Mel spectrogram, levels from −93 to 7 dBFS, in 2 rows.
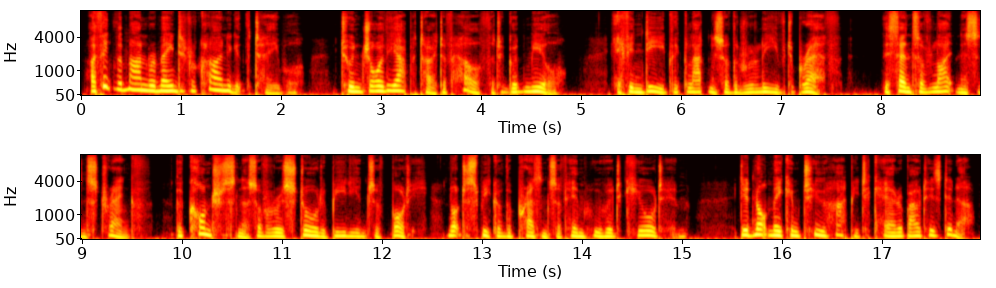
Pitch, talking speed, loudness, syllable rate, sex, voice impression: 160 Hz, 215 wpm, -19 LUFS, 6.0 syllables/s, male, very masculine, old, very thick, slightly tensed, very powerful, dark, soft, muffled, fluent, very raspy, slightly cool, intellectual, sincere, slightly calm, very mature, slightly friendly, slightly reassuring, very unique, slightly elegant, wild, slightly sweet, lively, strict, intense, very sharp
